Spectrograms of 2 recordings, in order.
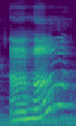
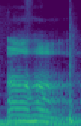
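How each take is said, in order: First: It is said in a warm, friendly tone. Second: It is said in a flat, dismissive tone. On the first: The thanks is kindly acknowledged. "is it like a friendly?" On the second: The exchange is curtly brushed off. "or is it just like"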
